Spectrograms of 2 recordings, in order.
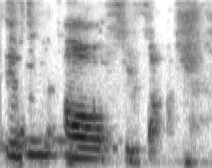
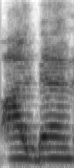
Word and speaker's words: Ibn al-Zufash: I've had friends that have served in the military that speak Arabic that have said that is how that would be pronounced. His name is Ibn al-Zufash. And I know someone's going to call him Iben, and it's going to be...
